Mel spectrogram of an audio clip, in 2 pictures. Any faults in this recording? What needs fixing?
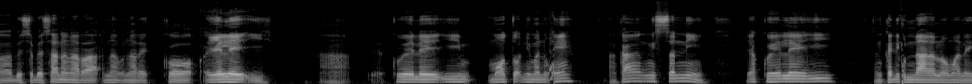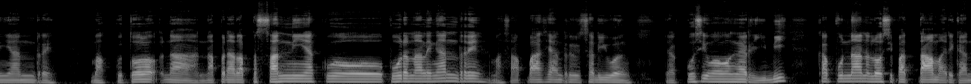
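Two short garbled bursts break the speech, from 5.49 to 5.55 s and from 8.99 to 9.04 s. At each one the audio skips forward abruptly, and the roughly 50 to 65 ms that follow come out garbled, about two 24 ms frames' worth. The likely cause is a broken MP3 bit reservoir: frames went missing, so the next frames reached back for borrowed data and decoded bytes belonging to a different frame. To prevent this, cut or splice MP3 streams only at reservoir-safe points, or decode to PCM before editing and re-encode once.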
